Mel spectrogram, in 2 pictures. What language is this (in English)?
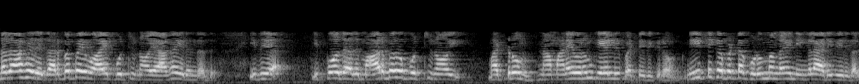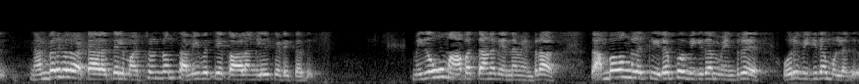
Tamil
